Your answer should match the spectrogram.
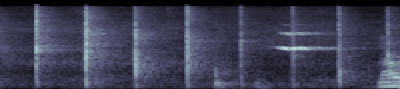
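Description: Hand claps in a quick, steady rhythm, about four claps a second, eight or so in a row, stopping just before speech resumes.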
